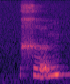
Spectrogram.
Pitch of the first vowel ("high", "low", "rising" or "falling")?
low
